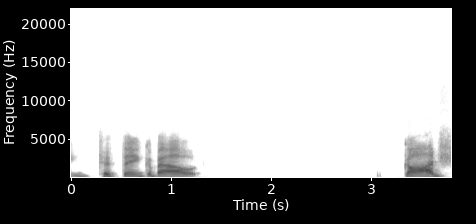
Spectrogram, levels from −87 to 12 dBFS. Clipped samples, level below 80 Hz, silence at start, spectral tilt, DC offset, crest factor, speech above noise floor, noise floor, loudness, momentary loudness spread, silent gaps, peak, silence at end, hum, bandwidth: under 0.1%; -80 dBFS; 0 s; -6.5 dB/octave; under 0.1%; 20 dB; 64 dB; -89 dBFS; -26 LUFS; 10 LU; none; -10 dBFS; 0 s; none; 6.2 kHz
